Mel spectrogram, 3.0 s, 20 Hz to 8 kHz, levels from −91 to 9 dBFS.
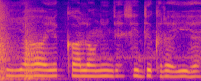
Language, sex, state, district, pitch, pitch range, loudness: Hindi, female, Delhi, New Delhi, 210 Hz, 200-215 Hz, -15 LUFS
